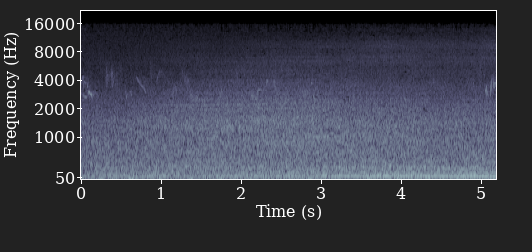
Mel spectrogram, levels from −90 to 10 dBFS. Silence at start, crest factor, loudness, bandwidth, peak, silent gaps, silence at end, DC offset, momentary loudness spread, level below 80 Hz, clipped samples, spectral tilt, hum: 0 s; 16 dB; -29 LUFS; 16 kHz; -12 dBFS; none; 0 s; under 0.1%; 4 LU; -36 dBFS; under 0.1%; -5.5 dB/octave; none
